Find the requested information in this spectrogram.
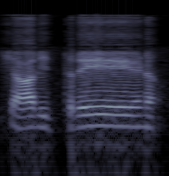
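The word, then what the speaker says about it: चरित्रेण: So charitrena, it's just a long A.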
